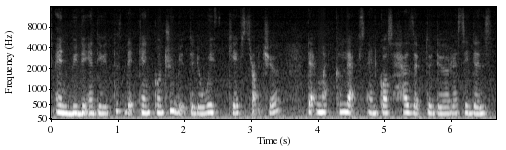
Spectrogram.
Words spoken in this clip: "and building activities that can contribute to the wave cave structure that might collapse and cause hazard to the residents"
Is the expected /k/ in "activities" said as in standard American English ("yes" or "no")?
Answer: no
